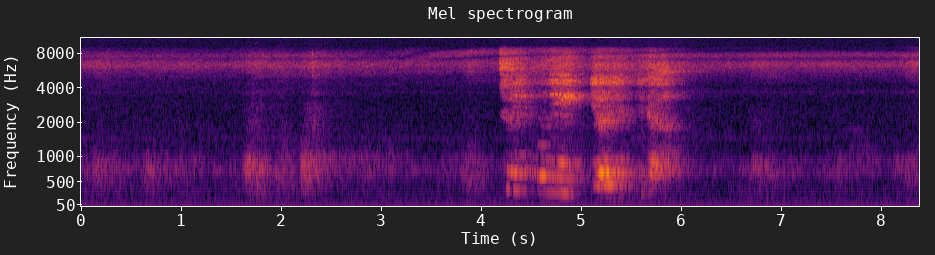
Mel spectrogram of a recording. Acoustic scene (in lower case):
subway train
